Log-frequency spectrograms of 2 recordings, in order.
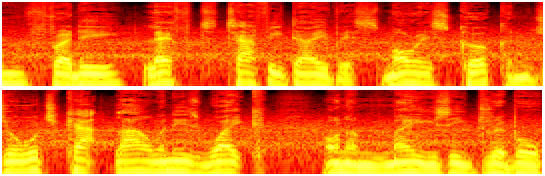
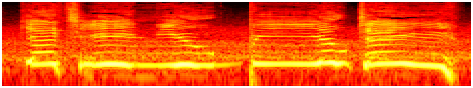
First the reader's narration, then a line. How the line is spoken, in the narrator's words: Henry shouted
